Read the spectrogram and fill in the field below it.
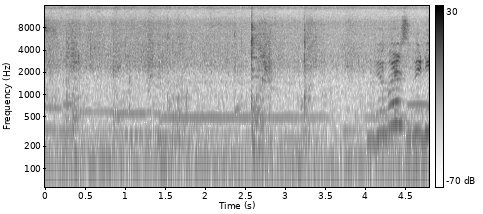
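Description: Chana pulao with crushed chilies gets stirred in a pot, a steady spoon scraping over a soft sizzle, with a few sharper clinks and a louder scrape near the end, no talking.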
